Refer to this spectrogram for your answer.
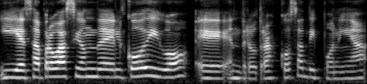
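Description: A woman speaks in a bright, sharp tone with monotone, flat intonation. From Puerto Rico, Caguas; Puerto Rico. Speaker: founder of independent digital media project; podcast guest, civic organization spokesperson. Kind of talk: interview conversation. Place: studio. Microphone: studio mic.

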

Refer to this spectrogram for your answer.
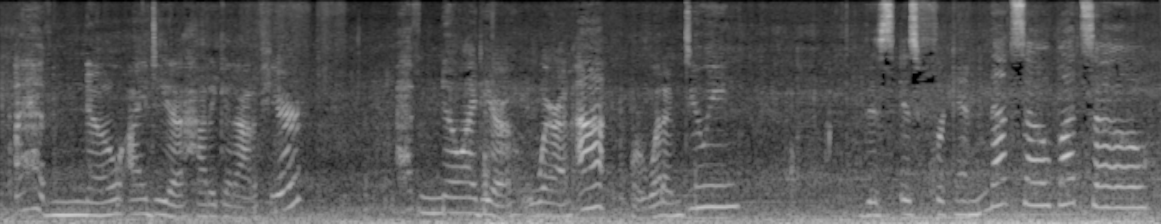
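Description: Amid noticeable background noise, a woman speaks very slowly with long, frequent pauses, in a dry sound with no echo. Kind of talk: casual vlog chat. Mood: flustered, amused disbelief. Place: car. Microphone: phone near.

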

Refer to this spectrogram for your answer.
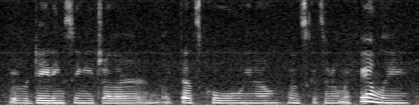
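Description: Light background noise runs under the voice. A woman speaks with a fairly low pitch. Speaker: vlogger. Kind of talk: casual vlog chat. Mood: mildly annoyed, reflective. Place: home room. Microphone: webcam.

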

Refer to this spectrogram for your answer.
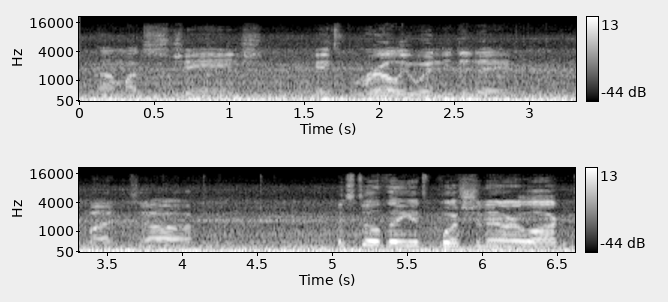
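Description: The sound is dry with no echo, but loud background noise comes through. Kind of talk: casual vlog chat. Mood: relaxed, content. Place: farm machine. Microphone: phone near.

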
